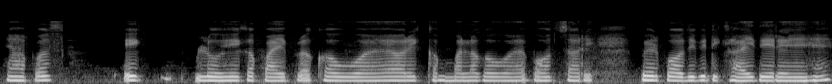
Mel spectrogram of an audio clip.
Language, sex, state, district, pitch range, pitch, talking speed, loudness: Hindi, female, Maharashtra, Chandrapur, 175-185 Hz, 180 Hz, 175 wpm, -16 LUFS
